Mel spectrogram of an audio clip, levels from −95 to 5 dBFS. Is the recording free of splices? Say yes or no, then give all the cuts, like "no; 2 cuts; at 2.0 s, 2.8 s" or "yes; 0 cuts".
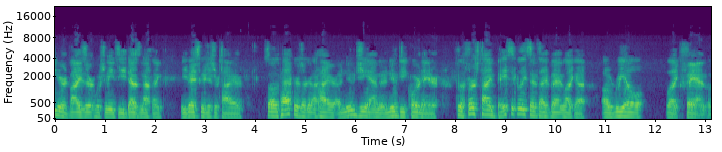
yes; 0 cuts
